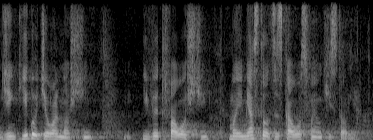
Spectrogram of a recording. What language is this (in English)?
Polish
